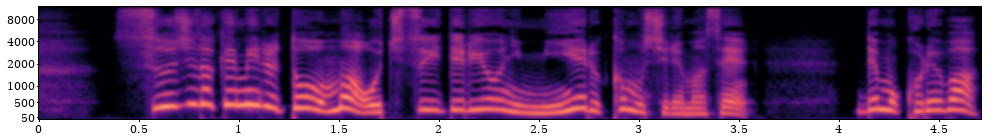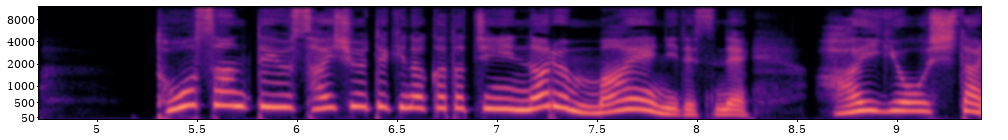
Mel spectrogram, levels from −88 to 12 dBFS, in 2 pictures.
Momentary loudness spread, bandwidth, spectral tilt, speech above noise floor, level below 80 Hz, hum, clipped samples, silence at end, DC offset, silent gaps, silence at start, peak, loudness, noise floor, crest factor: 10 LU; 12 kHz; -5 dB/octave; 27 dB; -56 dBFS; none; under 0.1%; 0 s; under 0.1%; none; 0.45 s; -4 dBFS; -18 LUFS; -45 dBFS; 14 dB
